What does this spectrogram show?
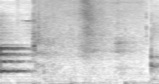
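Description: A Cocker Spaniel barks on command for a treat: one bright, ringing bark opens, and a second follows about a second later. A person's voice is heard giving commands between the barks.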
